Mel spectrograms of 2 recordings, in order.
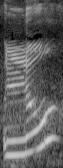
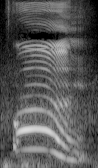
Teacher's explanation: उल्लू हम जल्दी बोल देते हैं और ऊन थोड़ा लंबा गया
